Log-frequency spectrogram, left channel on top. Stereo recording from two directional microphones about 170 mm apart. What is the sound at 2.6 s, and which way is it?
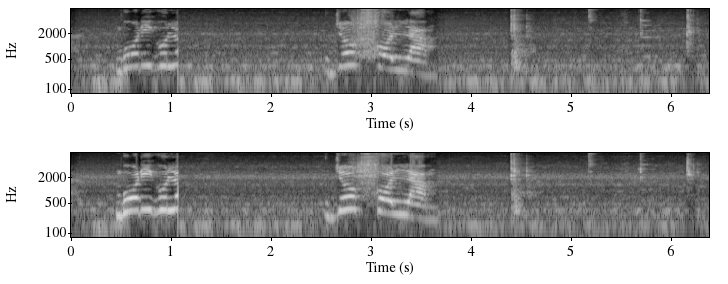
Speech, 25° right (ahead or behind).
